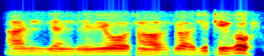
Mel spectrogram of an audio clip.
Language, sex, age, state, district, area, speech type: Dogri, male, 18-30, Jammu and Kashmir, Kathua, rural, conversation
